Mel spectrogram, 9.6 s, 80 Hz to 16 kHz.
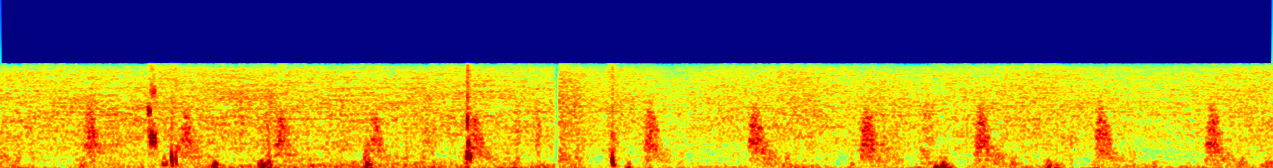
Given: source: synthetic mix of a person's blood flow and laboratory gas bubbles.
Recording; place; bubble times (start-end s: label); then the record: Doppler ultrasound of blood flow; subclavian vein
1.10-1.37 s: bubbles
3.48-3.56 s: bubbles
4.55-4.65 s: bubbles
From the record:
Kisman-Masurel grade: 122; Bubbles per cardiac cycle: 1 to 2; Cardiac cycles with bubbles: 10 to 50%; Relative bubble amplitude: moderate (0.250 to 0.450); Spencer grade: 2 (many but less than half of the cardiac periods contain bubble signals, singularly or in groups); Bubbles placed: anywhere in the cardiac cycle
